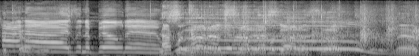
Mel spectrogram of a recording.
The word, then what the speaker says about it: Afrixana: And am I gonna say it right for me? Africana? Africana. Okay, because I didn't say Massachusetts wrong.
